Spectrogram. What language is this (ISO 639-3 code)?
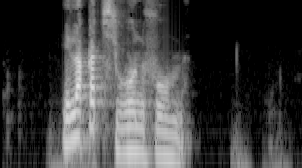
kab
